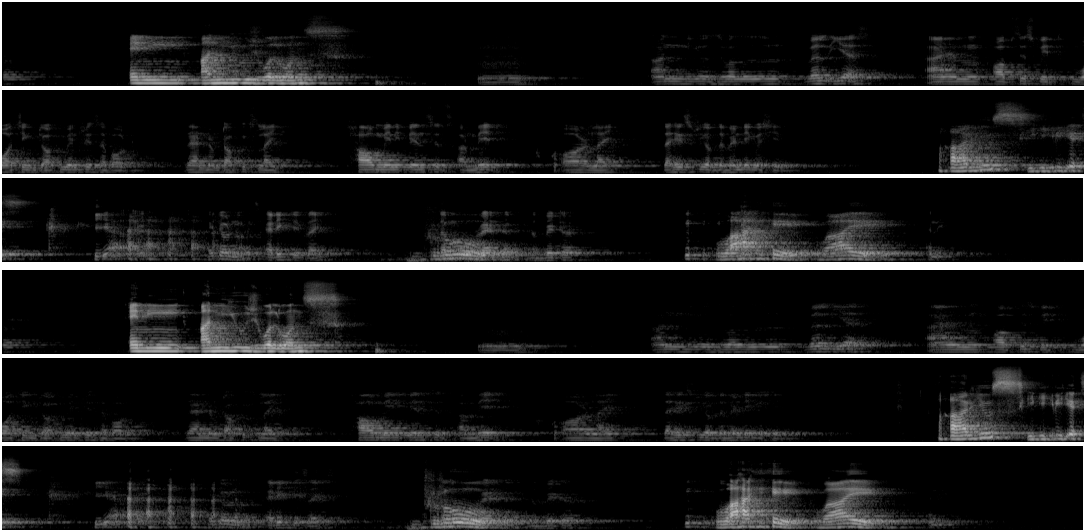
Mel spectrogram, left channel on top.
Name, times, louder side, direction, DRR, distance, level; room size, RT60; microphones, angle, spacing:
voice 1, 1.3-3.4 20.3-21.8 23.5-23.6 25.7-26.6 28.8-30.5, right 4 dB, 65° right, 9 dB, 0.5 m, -28 dB
voice 2, 4.7-5.3 6.5-8.7 9.2-12.1 12.6-13.7 14.3-15.8 16.3-17.0 17.4-18.7 22.1-23.2 23.7-25.0 25.7-27.5 28.5-28.9 30.9-31.1, left 2 dB, 50° left, 5 dB, 0.7 m, -44 dB
5.1 x 4.4 x 6.0 m, 1.3 s
head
